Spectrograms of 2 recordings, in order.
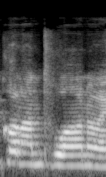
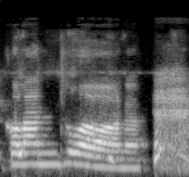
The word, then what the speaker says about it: Colantuono: I say Colantuono, and Susan, if you're listening, which she does, so apologies. Let's talk later. I say it in a very kind of Italian, Colantuono. Colantuono.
